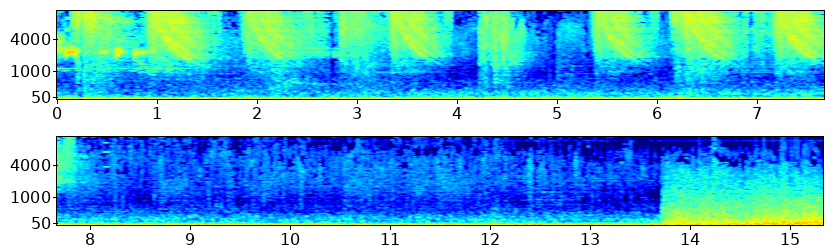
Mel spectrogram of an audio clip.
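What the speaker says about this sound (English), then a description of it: "That was an explosion of sufficient magnitude to cause a breach." An explosion in a Star Trek audio drama lands late as a sudden, heavy, deep rumbling blast, following a stretch of quieter ambience and short sweeping tones.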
